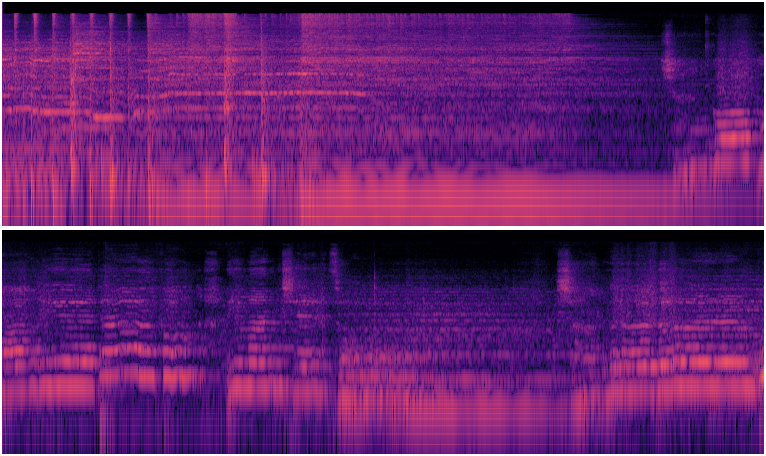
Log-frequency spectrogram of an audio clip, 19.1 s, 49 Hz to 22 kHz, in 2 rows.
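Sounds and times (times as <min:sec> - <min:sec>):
person singing: 0:00.0 - 0:07.0
drum kit with crash cymbals: 0:00.0 - 0:09.2.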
